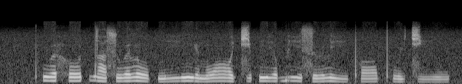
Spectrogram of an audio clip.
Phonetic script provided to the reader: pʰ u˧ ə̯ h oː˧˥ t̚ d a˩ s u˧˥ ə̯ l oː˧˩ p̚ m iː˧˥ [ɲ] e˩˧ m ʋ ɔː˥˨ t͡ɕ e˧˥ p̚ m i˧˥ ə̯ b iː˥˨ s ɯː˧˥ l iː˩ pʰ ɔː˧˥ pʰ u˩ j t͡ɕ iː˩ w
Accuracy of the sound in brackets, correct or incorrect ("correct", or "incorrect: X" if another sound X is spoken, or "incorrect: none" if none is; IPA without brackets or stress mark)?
incorrect: ŋ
